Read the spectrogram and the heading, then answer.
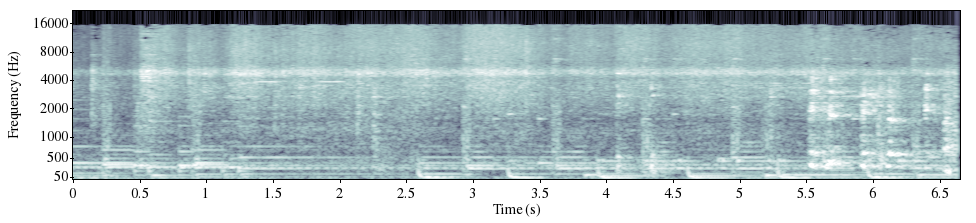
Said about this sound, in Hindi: और अब इनको फ्राई कर दो।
